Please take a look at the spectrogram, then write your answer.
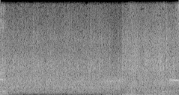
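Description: Steady rain falls in The Walking Dead video game, a soft continuous hiss that swells slightly near the end, with a faint voice underneath.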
